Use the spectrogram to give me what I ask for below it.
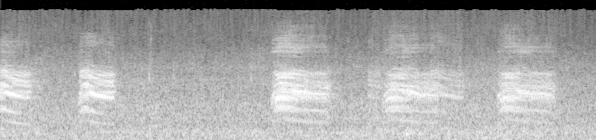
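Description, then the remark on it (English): A crow caws five times in harsh, raspy bursts, two close together, then a pause before three more at steady intervals, fairly clear over a light outdoor background hiss. “Now, when I used to do my wildlife tours, I used to sit outside, and the ravens and the hooded crows both have a call that signalizes that there's an eagle present.”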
